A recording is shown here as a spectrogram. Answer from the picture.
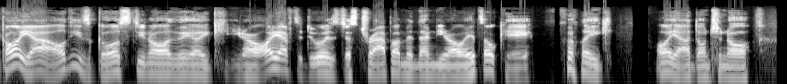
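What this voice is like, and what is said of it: Put-on Canadian Minnesotan accent. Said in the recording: “a Canadian, you know, Minnesotan accent”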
